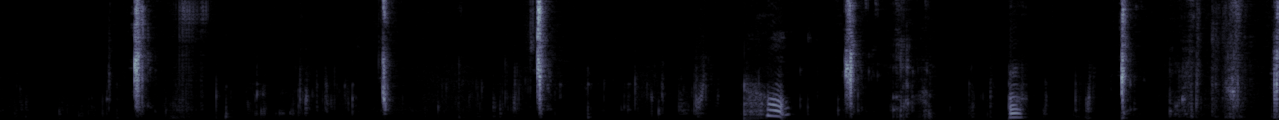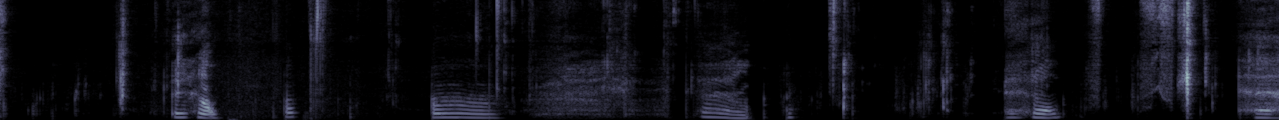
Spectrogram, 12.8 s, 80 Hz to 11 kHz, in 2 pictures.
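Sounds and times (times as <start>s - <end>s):
chewing crunchy food: 0.6s - 3.6s, 4.2s - 4.7s, 5.4s - 8.2s, 8.9s - 12.6s
speech: 7.4s - 7.6s
soft mouth noises: 11.8s - 12.6s.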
